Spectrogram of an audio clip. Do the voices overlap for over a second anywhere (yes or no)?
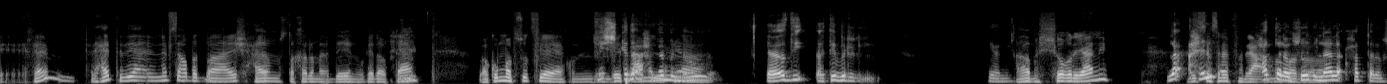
yes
